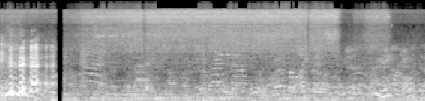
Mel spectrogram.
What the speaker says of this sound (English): doing my airbrush makeup tonight for Halloween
